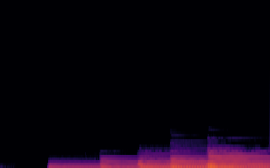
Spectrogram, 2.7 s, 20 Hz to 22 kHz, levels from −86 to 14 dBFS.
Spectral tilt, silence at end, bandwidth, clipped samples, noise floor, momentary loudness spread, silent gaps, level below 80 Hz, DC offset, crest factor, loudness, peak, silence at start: -8 dB/octave; 0 s; 4.3 kHz; under 0.1%; -65 dBFS; 16 LU; none; -54 dBFS; under 0.1%; 18 dB; -33 LUFS; -16 dBFS; 0.5 s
